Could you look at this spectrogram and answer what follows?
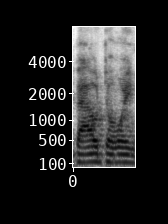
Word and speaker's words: Bowdoin: I've said Bowdoin for 5 videos now. Now I know. It's Bowdoin. Nobody gets it right. That's no problem. Everybody gets it wrong. It's a small Bowdoin college.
